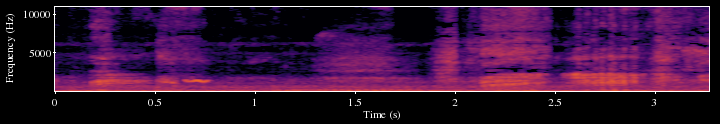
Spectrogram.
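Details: Two dogs, a French Bulldog and a French Mastiff, playing together indoors: brief high-pitched whines and yelps between breathy panting, over steady low rumbling background noise.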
